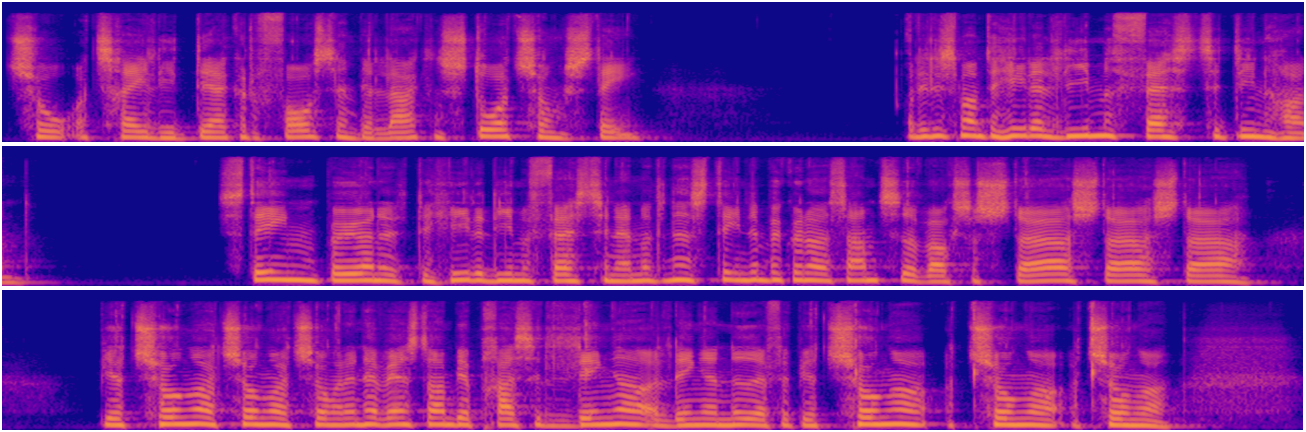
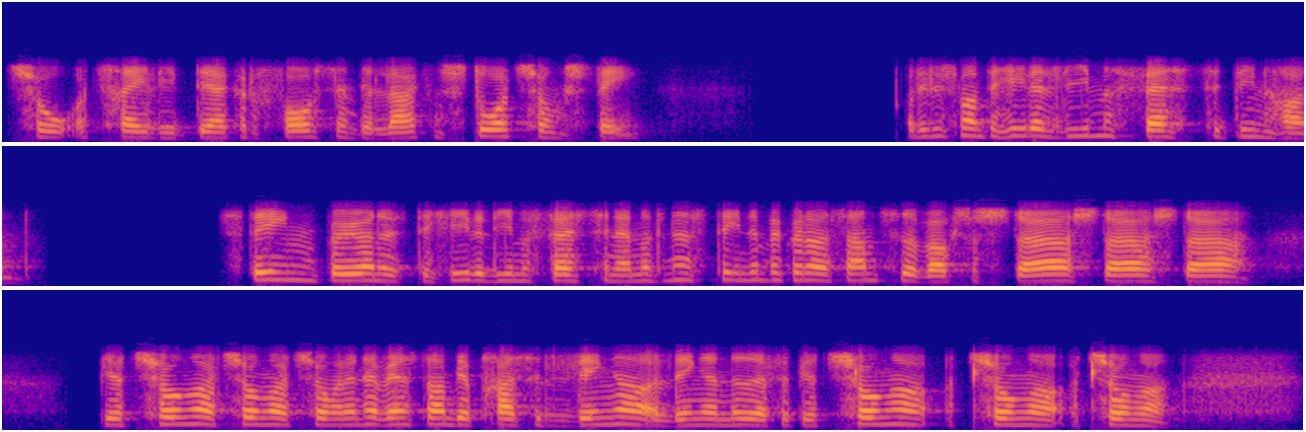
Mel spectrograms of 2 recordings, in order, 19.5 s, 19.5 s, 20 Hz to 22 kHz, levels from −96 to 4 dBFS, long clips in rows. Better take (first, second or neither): first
